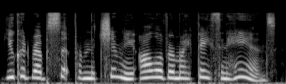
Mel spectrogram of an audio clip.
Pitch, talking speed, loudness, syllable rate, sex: 285 Hz, 275 wpm, -14 LUFS, 5.8 syllables/s, female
